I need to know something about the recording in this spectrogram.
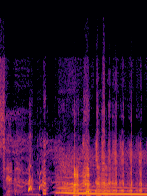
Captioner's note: laughs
